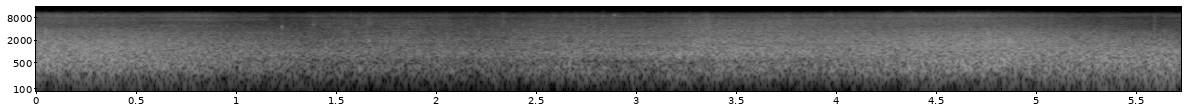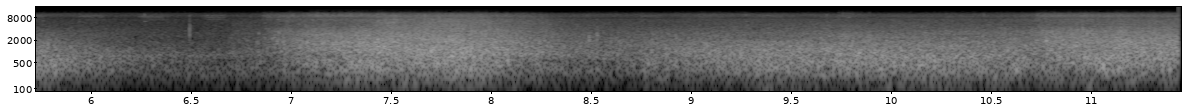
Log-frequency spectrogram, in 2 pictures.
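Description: Ocean surf rolls onto a beach in steady, loud washes, with two distinct swells cresting around the middle and end, mixed with some wind noise on the microphone and no voices.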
